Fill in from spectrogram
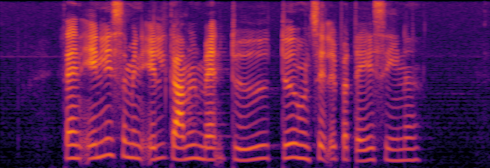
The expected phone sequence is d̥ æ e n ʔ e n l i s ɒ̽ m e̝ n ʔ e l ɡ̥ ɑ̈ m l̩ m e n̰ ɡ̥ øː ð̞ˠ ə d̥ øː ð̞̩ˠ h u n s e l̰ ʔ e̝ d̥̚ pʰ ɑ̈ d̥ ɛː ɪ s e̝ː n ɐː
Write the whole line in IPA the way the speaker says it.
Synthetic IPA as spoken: d̥ æ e n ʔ e n l i s ɒ̽ m e̝ n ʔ e l ɡ̥ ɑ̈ m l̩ m æ n̰ d̥ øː ð̞ˠ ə d̥ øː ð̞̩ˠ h u n s e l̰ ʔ e̝ d̥̚ pʰ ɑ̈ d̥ ɛː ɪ s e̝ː n ɐː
